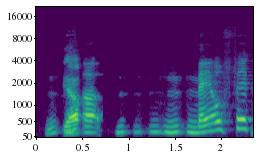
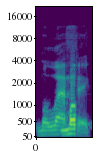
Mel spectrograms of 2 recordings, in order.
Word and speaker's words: Malefic: alloy rain the erotics right maleic am I pronouncing that right malefic yeah yeah and concrete and uh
